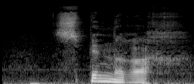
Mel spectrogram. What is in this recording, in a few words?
"spinrag", Dutch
